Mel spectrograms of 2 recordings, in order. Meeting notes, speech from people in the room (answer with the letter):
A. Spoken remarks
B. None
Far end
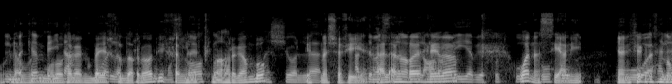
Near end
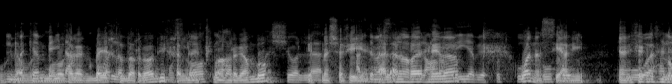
B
